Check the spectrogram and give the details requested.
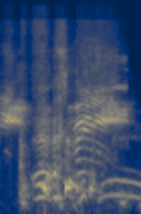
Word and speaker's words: Tzvi: Svi! It's not hard. S-V is spelled T-Z-V-I. That's hard, right? Imagine it's spelled S-V-E-E. Svi.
